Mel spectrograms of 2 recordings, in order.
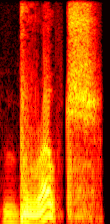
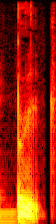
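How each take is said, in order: First: The vowel is a long 'oh' sound. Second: The vowel is a long 'oo' sound. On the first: The speaker calls it right. "But it is it is in fact brooch" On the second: The speaker calls it wrong. "I have heard people pronounce that as a brooch"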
